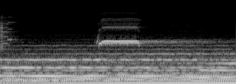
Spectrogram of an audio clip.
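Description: Workout interval timer's electronic beep: a single high-pitched tone lasting under half a second, about a second in, signalling the end of the rest and the start of the next timed round. A countdown tick sounds just before it, over steady background music.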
